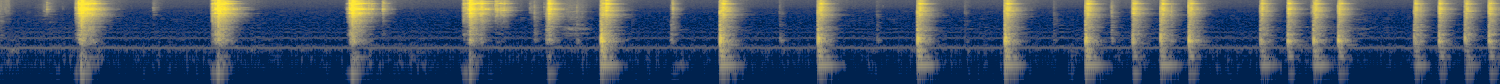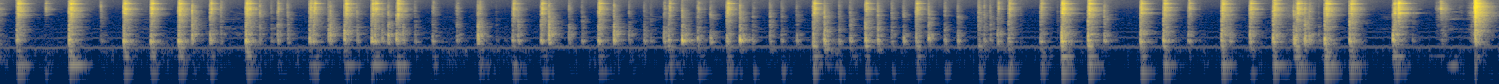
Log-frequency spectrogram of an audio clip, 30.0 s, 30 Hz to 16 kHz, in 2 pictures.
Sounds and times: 0.8s Quiet tambourine 1.1s
2.1s Quiet tambourine 2.4s
3.5s Quiet tambourine 3.9s
4.6s Quiet tambourine 6.2s

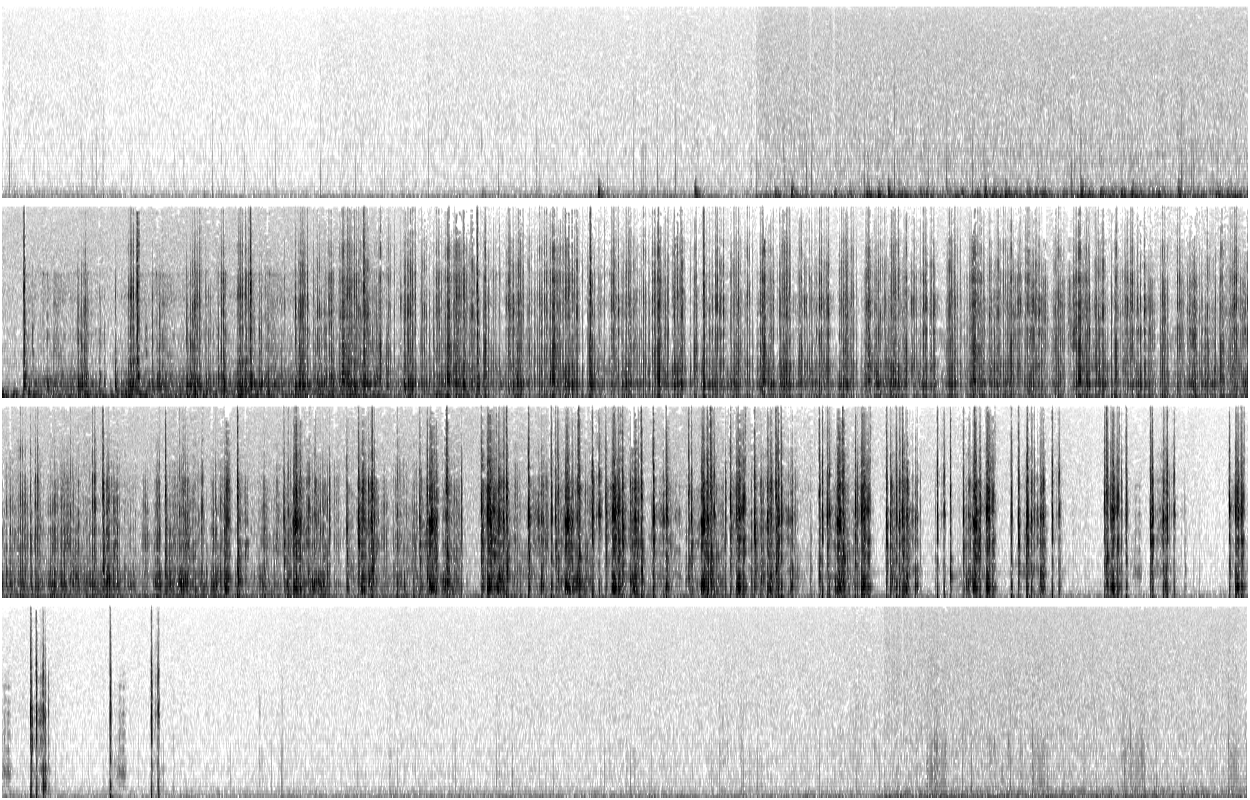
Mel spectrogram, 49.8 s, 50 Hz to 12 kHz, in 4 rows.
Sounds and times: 0.8s internal sound card noise 49.8s

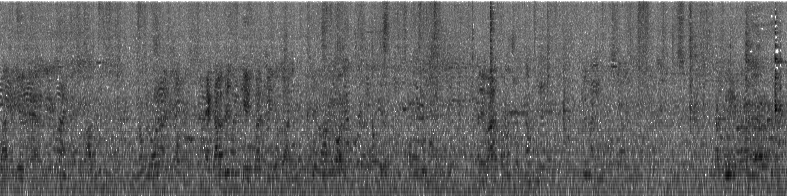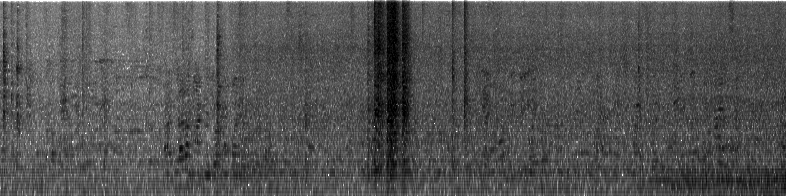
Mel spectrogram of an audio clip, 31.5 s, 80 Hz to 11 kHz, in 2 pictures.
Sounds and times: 28.1s traffic 31.4s

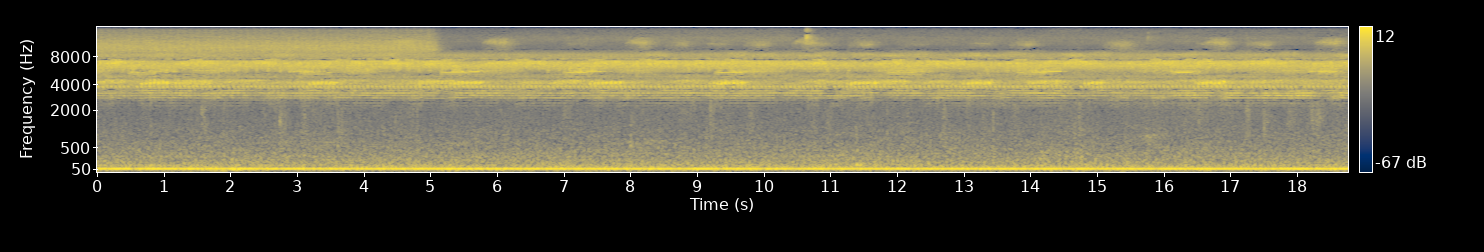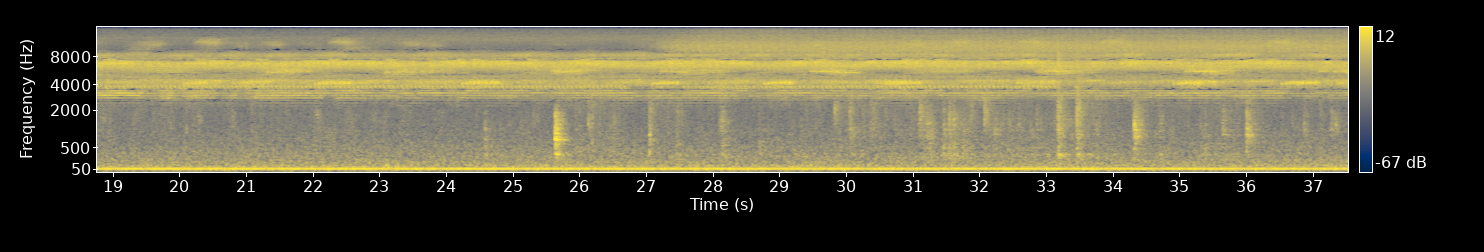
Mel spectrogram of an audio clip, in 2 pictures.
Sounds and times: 0.0s cicada 37.5s
0.0s crickets 37.5s
23.9s rain 37.5s

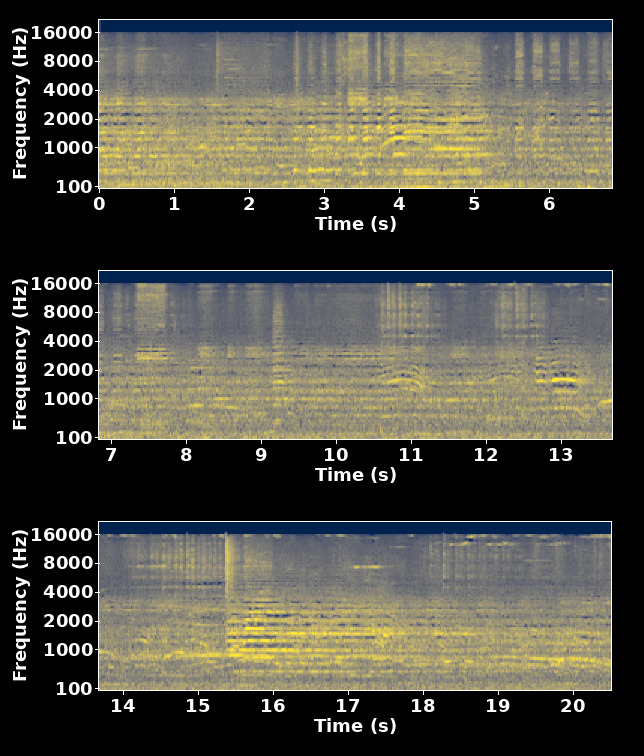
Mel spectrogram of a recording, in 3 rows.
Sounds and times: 0.0s cars 20.5s
8.2s cheering 20.5s

